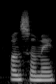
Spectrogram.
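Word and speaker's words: consommé: I don't know how to pronounce it. Something that just takes... Consomme, thank you.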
